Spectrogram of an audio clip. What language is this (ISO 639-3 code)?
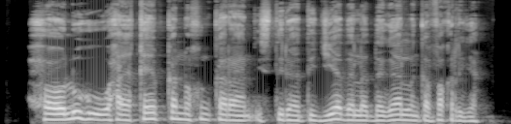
som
